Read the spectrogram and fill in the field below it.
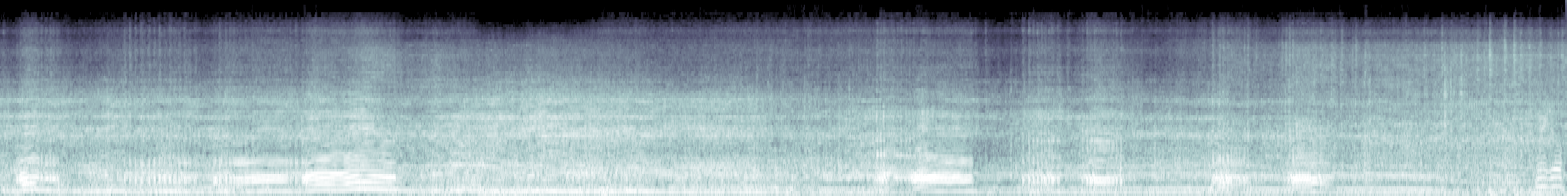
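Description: A dirt bike on a red trail lap revs hard and close, its engine pitch rising and falling as the throttle opens and eases, over a constant heavy rumble.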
